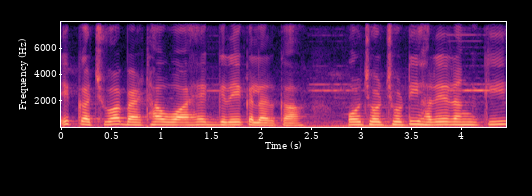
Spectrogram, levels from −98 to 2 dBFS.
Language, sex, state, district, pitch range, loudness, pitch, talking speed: Hindi, female, Punjab, Kapurthala, 200-220 Hz, -14 LUFS, 210 Hz, 190 wpm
